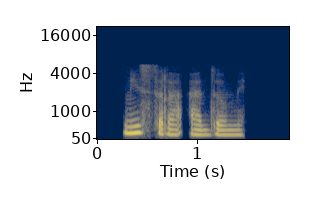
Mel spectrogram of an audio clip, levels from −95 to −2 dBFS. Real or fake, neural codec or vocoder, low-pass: real; none; 5.4 kHz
